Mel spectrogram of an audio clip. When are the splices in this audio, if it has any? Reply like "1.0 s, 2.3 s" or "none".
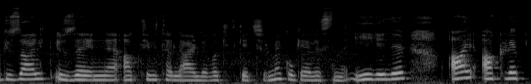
3.0 s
